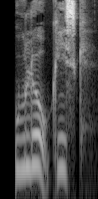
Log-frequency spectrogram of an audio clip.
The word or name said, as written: ulogisk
